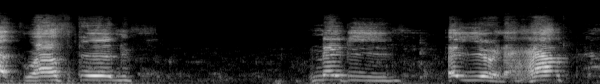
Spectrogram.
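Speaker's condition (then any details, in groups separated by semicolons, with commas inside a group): Cerebral palsy; legs affected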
